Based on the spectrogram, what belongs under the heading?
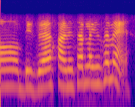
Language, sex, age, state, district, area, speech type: Assamese, female, 45-60, Assam, Jorhat, urban, conversation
